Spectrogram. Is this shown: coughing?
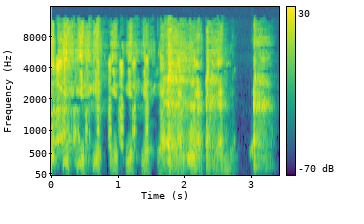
yes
